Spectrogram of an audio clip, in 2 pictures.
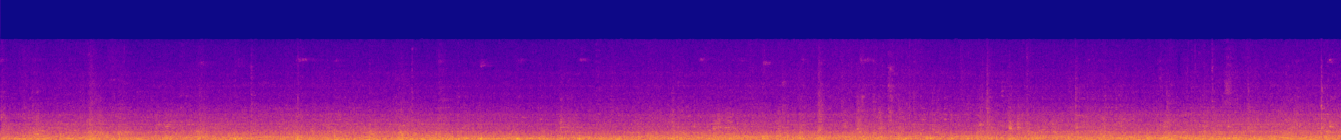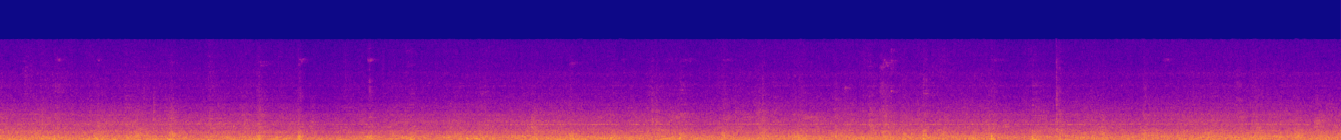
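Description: Postojna Cave train running steadily along its narrow-gauge track: a continuous rattling rumble of wheels on rails, heard from on board an open carriage.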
